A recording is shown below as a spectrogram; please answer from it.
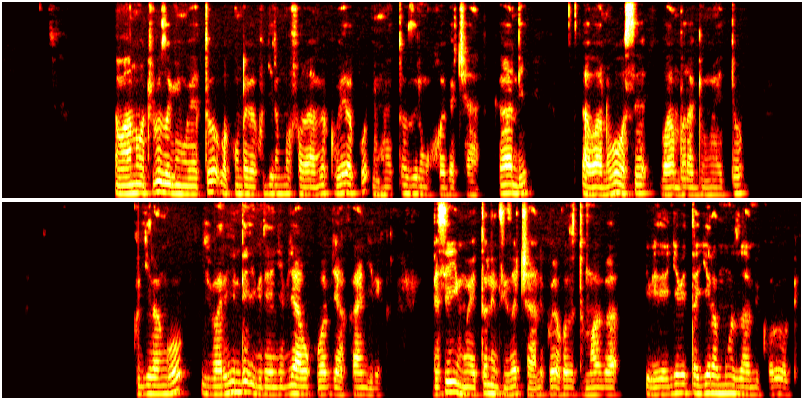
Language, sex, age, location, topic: Kinyarwanda, male, 25-35, Musanze, finance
